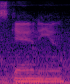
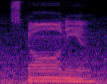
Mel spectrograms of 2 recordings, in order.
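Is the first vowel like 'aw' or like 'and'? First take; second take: and; aw. First: The first vowel sounds like the 'a' in 'and'. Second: The first vowel sounds like 'aw'. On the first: This is how people who don't know Swedish say it. The speaker calls it wrong. "anybody that doesn't understand Swedish was would say Scania" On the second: This is the Swedish way to say it. The speaker calls it right. "it's an aw sound, not an and sound"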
